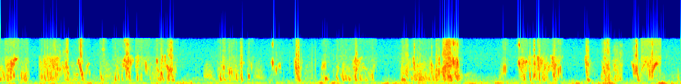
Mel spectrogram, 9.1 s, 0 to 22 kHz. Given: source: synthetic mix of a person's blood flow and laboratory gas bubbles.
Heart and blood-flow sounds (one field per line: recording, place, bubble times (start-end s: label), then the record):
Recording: Doppler ultrasound of blood flow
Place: subclavian vein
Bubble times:
0.00-0.40 s: bubbles
0.52-1.21 s: bubbles
1.32-1.44 s: bubbles
1.50-2.38 s: bubbles
2.89-3.26 s: bubbles
3.29-3.40 s: bubbles
3.61-3.76 s: bubbles
3.91-4.04 s: bubbles
4.28-4.42 s: bubbles
4.49-5.03 s: bubbles
5.33-6.17 s: bubbles
6.70-6.79 s: bubbles
6.89-7.52 s: bubbles
7.80-7.91 s: bubbles
8.02-8.32 s: bubbles
8.42-8.82 s: bubbles
From the record:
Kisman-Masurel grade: 342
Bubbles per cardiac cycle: rolling drumbeat, 9 or more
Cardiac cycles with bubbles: 100%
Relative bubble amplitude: moderate (0.250 to 0.450)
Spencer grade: 3 (all of the cardiac periods contain showers or single bubble signals, but not dominating or overriding the cardiac motion signals)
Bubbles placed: anywhere in the cardiac cycle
